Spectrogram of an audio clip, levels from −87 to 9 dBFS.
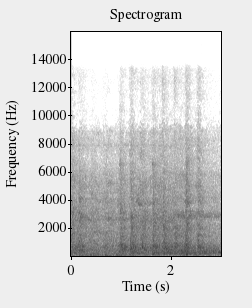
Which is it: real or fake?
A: fake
